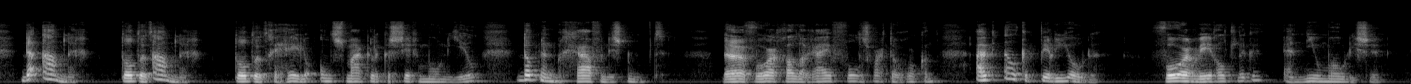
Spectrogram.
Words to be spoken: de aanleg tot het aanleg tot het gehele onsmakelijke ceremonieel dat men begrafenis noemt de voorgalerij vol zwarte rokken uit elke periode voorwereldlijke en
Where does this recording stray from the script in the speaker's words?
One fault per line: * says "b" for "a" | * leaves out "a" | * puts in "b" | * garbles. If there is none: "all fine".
all fine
